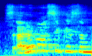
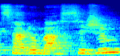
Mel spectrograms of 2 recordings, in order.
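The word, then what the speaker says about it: sadomasochism: सैडोमासोकिज्म जो है उसको इंग्लिश में शायद सैडोमासिज्म कहेंगे। हम जर्मन में उसको किज्म प्रोनाउंस करते हैं।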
